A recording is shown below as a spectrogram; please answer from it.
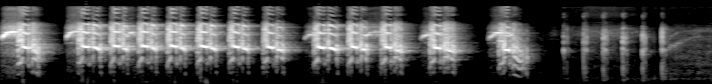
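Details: Grey francolin (Dakhni teetar) kept indoors in a room, a new bird singing continuously: a rapid run of about a dozen loud, shrill, ringing notes in quick even succession, then a few faint clicks.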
